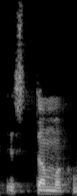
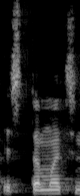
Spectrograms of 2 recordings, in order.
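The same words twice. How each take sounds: First: स्टमक ending in a hard "k"; correct "k" ending. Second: स्टमच ending in "ch" as in church; wrong "ch" ending. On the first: Teacher gives students the right pronunciation, स्टमक with final "k". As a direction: say स्टमक as "stuh-muck". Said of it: "स्टमक बोलेंगे". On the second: Teacher shows students what not to say, स्टमच with final "ch". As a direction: say स्टमच as "stuh-mutch". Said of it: "नहीं बोलेंगे". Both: Shown as a demonstration.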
